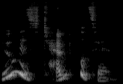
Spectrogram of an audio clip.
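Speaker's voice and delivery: high, puzzled mother. Acted. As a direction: ask in alarm. Mother voiced.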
